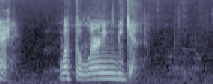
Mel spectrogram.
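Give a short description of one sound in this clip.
A young boy speaks cheerfully up close.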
